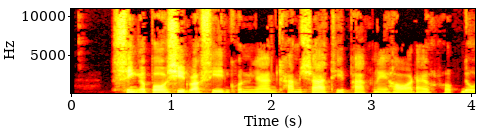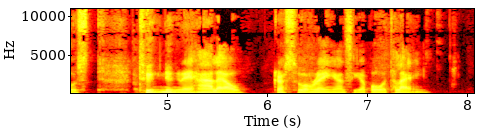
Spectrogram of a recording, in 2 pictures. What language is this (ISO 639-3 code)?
tha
